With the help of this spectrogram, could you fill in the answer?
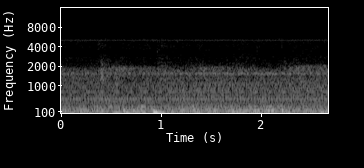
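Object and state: Nothing is struck.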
